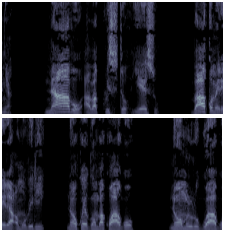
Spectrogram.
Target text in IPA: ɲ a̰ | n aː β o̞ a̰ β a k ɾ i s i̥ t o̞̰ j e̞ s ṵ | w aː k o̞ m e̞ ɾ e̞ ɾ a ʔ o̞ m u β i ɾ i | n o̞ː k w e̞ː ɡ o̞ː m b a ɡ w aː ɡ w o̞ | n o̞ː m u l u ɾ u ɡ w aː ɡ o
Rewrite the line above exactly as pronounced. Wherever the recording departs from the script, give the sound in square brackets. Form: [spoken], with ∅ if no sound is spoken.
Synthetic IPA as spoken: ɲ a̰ | n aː β o̞ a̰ β a k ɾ i s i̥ t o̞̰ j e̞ s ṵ | [β] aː k o̞ m e̞ ɾ e̞ ɾ a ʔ o̞ m u β i ɾ i | n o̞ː k w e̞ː ɡ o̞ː m b a [k] w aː ɡ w o̞ | n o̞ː m u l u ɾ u ɡ w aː ɡ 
